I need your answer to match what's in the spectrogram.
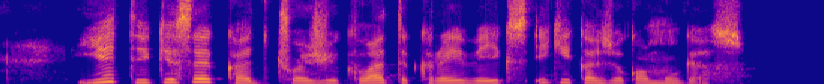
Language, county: Lithuanian, Vilnius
